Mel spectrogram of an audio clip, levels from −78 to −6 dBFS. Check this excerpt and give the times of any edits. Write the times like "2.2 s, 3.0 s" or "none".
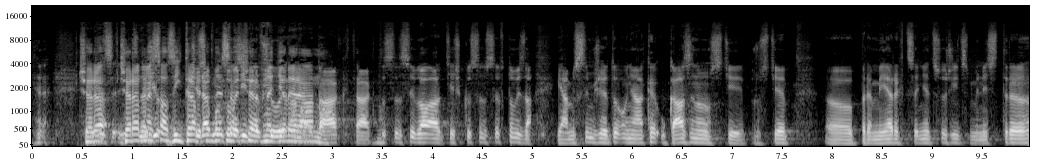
none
